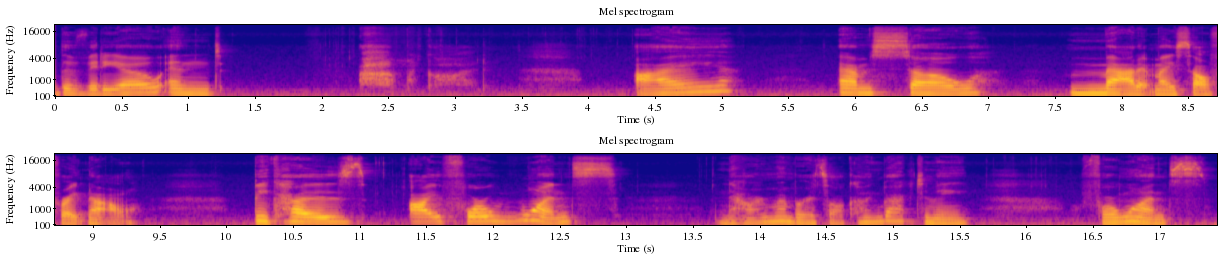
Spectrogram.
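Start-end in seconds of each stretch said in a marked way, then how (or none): 2.3-3.2 breathless horrified whisper; dismayed whisper. Real, not acted. Dawns she redid it twice. 13.7-15.6 fast whisper to herself; hurried whisper. Real, not acted. Frustrated rant remembering mistake.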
